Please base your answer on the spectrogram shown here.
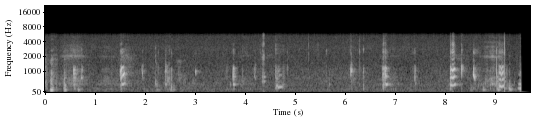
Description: My newborn twin boys have hiccups at the same time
